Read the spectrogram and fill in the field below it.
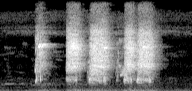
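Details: Black francolin, one of two birds in a calling contest, giving a harsh, rasping phrase: a short opening note followed by three loud grating syllables in quick succession.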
